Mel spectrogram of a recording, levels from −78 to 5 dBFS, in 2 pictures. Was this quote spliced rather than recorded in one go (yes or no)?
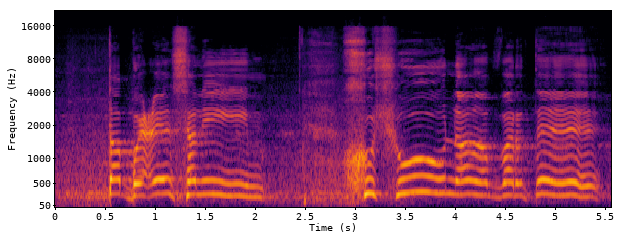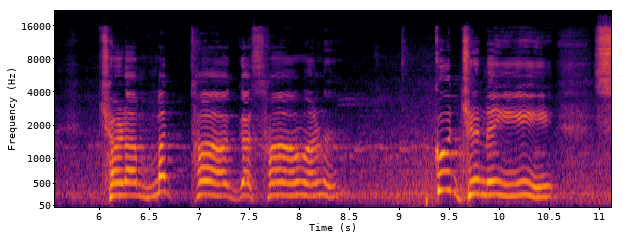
no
